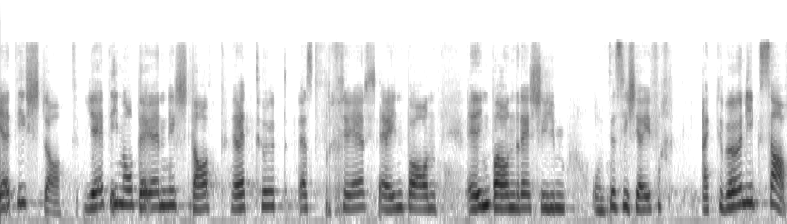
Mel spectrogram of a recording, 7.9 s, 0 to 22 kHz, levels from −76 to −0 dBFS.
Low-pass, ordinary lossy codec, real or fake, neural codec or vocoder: 10.8 kHz; none; fake; codec, 24 kHz, 1.5 kbps, HILCodec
